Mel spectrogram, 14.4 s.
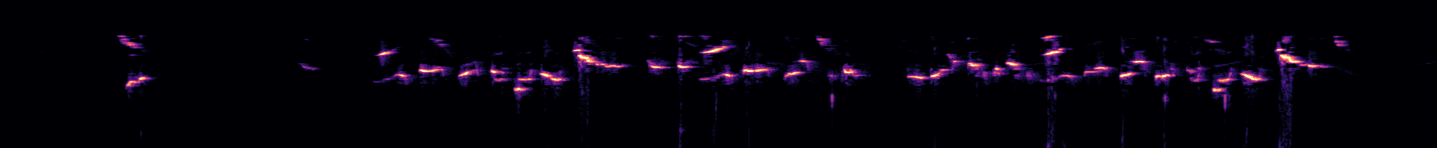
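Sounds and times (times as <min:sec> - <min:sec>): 
champion Oriental magpie-robin song: 0:01.2 - 0:01.8, 0:03.0 - 0:13.6.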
